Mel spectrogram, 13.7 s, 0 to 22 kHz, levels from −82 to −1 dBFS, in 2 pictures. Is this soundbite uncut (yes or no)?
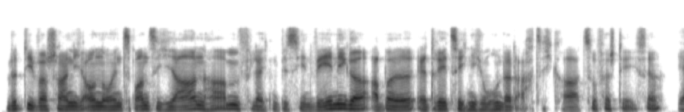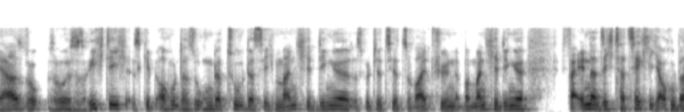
no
